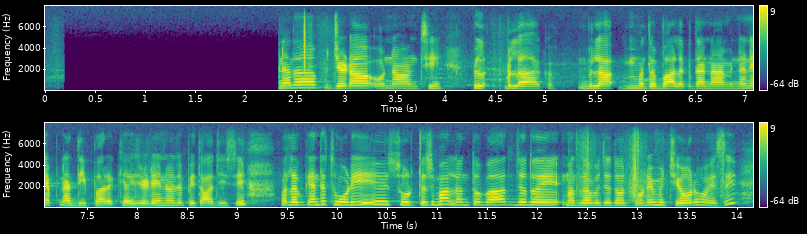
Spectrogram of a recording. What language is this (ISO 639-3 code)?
pan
